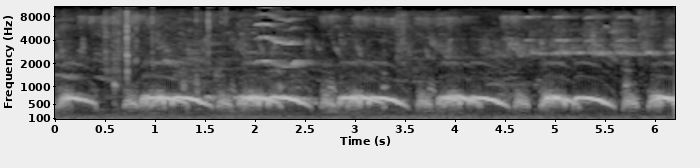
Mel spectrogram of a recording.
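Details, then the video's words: Spotted dove singing for training: a steady series of low, arched coos, each rising then falling, delivered in quick pairs and runs with brief gaps, with faint higher bird chirps in the background. "Training Spotted Dove, Sound spotted dove training singing"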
